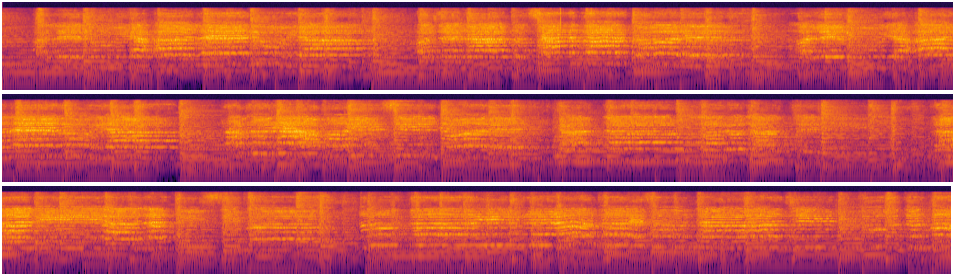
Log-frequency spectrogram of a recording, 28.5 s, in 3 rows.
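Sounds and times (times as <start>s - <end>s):
choral alleluia song: 0.1s - 28.5s.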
